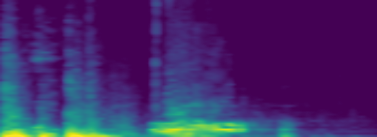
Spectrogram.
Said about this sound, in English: Did your fat, chunky ass just break that steel chair?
